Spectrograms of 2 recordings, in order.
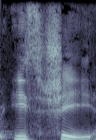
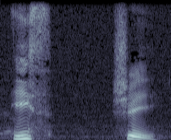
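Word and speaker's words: aos sí: This meant the spirits or fairies, or Ís-Sí in Gaelic, and that's another one that's spelled nothing like it sounds, A-O-S-S-I. Is A-O-S, Ís-Sí.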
